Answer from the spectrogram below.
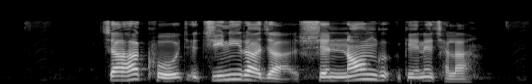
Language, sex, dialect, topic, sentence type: Maithili, male, Southern/Standard, agriculture, statement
